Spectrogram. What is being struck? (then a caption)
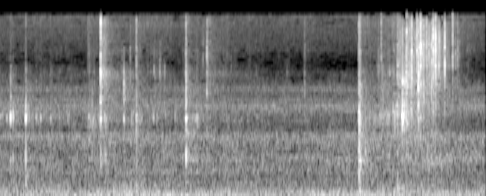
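Bar of soap. A metal blade carves chips off a solid dark green bar of soap. Quiet, bright, crisp scraping clicks are spaced out at first, then come in a denser flurry of shaving crackles near the end.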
